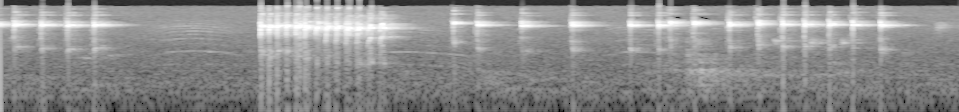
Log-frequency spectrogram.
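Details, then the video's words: Ticking lovebird calls meant to prompt young birds to trill quickly: a fast run of high chirps, a pause, a dense buzzy trill, then steady repeated ticks resuming. "Lovebird Ngetik Ngetik Untuk Pacingan Paud Cepat Ngekek"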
